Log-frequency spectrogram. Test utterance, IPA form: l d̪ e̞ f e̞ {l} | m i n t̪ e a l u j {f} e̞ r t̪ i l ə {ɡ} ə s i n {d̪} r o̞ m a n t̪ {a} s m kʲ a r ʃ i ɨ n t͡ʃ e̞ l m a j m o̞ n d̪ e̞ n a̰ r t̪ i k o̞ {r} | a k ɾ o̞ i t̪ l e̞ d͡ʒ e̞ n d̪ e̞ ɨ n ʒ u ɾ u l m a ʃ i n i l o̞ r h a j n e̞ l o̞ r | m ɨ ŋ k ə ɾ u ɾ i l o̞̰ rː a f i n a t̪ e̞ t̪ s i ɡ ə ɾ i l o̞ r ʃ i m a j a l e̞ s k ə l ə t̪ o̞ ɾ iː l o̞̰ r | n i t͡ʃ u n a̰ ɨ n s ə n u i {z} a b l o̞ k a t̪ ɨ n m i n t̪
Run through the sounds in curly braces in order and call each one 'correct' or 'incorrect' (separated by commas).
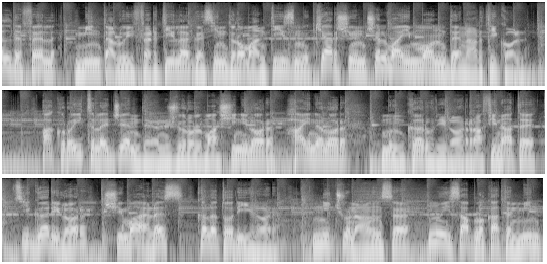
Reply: correct, correct, correct, correct, incorrect, incorrect, incorrect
